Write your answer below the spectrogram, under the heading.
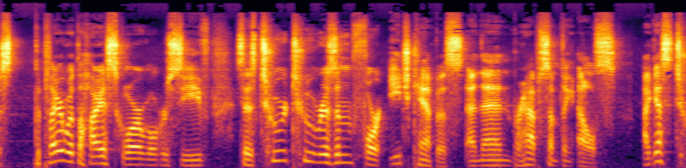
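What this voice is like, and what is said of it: Usual voice. Nothing is said of it.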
